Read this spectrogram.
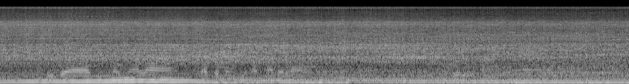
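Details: Peugeot 405 SRI that would not start, restarted after reconnecting a broken, burnt fuel pump power wire from the front relay; catches and settles into a steady, even idle with a smooth low beat and no misses or knocks. Normal idle.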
